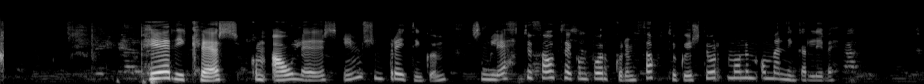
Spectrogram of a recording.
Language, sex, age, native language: Icelandic, female, 30-39, Icelandic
